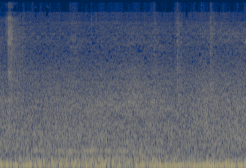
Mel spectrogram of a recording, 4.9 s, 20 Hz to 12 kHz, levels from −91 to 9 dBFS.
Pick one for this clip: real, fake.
fake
